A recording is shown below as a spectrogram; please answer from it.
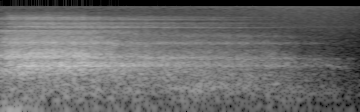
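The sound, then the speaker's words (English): One slow, deep breath out during a guided relaxation exercise before a bedtime story. The soft, airy exhale starts fullest and gradually tapers away into near silence. “Do that one more time. Breathe in and out.”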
